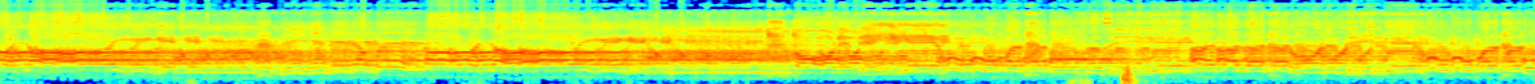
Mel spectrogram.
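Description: A naat, an Urdu/Hindi Islamic devotional song, sung by a single voice that wavers and glides through long held notes.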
